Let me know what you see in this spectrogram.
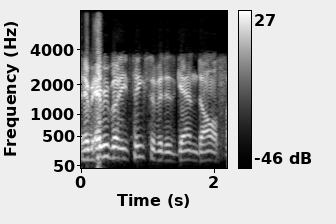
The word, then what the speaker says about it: Gandalf: The question was, how do you pronounce G-A-N-D-A-L-F? And, in his very heavy Oxfordian come South African accent, he said, well, it's Gandalf. And I said, okay, can you tell me more? And he says, well, it rhymes with half, like half a sixpence.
